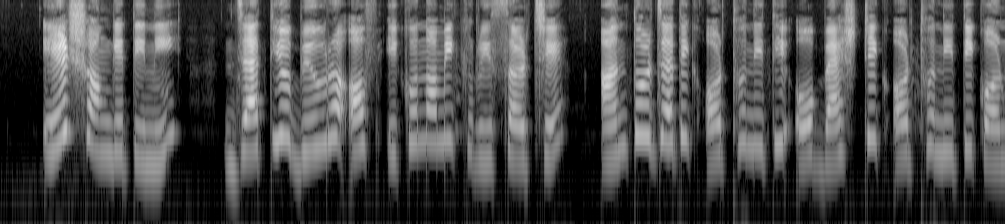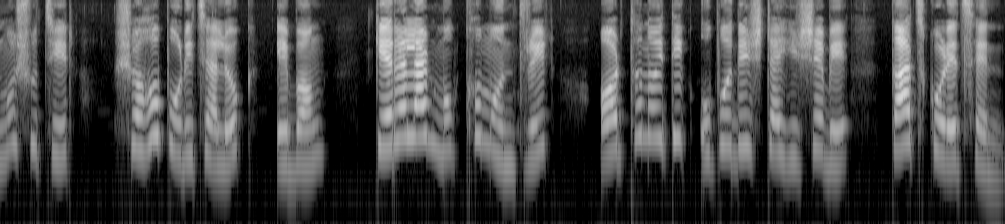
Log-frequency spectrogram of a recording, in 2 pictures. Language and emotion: Bengali, neutral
